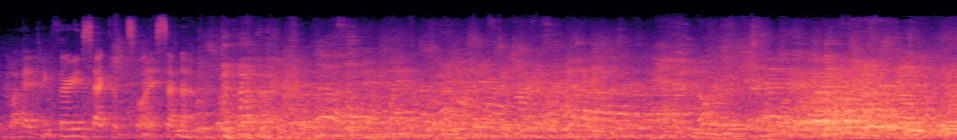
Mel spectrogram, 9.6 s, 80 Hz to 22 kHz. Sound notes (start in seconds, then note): 2.0 laughter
